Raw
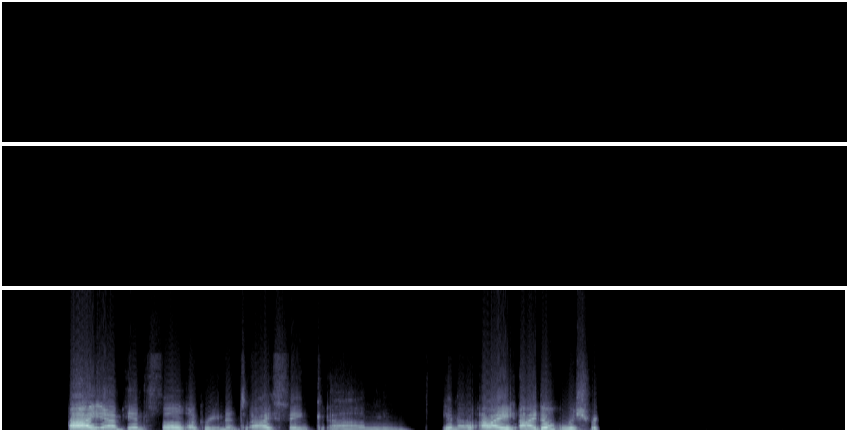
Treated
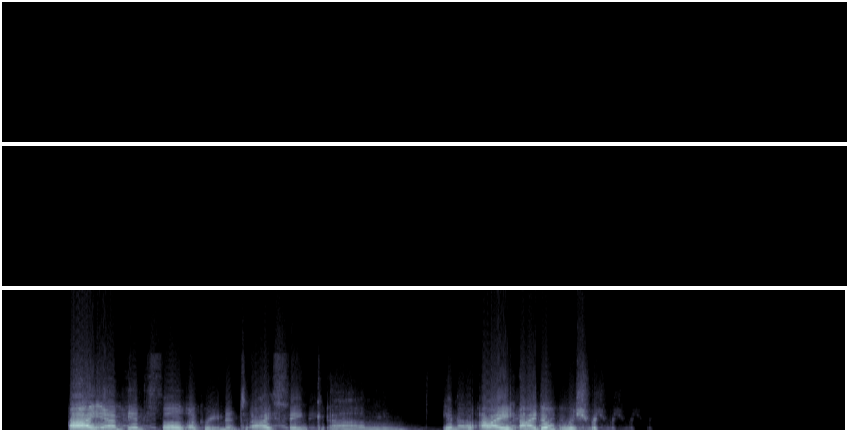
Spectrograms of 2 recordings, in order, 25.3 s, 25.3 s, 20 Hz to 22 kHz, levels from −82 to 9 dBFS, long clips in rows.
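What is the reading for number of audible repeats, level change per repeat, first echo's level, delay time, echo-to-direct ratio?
2, -9.5 dB, -20.5 dB, 0.185 s, -20.0 dB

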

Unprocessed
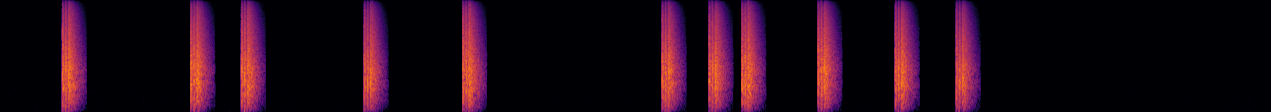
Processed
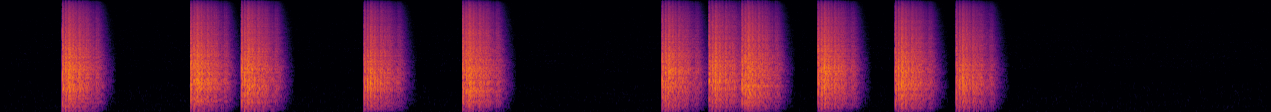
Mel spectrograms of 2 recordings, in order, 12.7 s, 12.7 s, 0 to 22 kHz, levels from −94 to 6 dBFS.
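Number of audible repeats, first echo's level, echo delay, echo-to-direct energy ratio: 5, -6.0 dB, 42 ms, -2.0 dB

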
